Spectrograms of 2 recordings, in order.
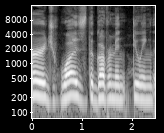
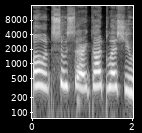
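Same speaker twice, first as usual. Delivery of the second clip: phony, put-on sympathetic voice, pitched up; 9 semitones higher than usual. Mocking a woman the speaker calls a phony, Shiny's fake empath voice. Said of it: "Shiny's fake empath voice that she puts on".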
